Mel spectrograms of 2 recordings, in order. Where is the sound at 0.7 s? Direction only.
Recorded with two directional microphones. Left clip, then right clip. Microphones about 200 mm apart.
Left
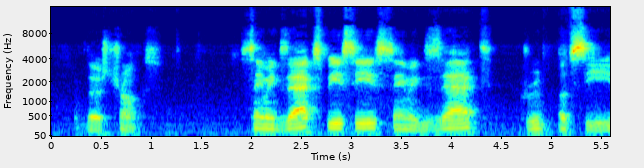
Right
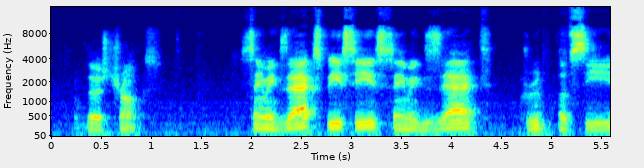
10° right (ahead or behind).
